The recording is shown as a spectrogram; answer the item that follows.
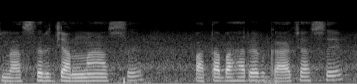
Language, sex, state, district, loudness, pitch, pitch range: Bengali, female, Assam, Hailakandi, -19 LUFS, 170 Hz, 160-180 Hz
